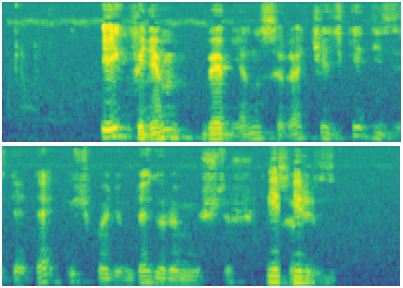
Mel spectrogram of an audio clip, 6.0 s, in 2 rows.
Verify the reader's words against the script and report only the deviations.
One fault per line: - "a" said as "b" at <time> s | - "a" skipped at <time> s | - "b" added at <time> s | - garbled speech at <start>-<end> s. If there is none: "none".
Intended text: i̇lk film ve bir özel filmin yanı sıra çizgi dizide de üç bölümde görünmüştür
- "bir özel filmin" skipped at 1.7 s
- garbled speech at 5.0-5.5 s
